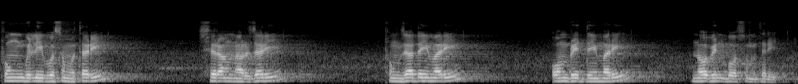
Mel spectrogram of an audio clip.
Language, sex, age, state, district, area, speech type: Bodo, male, 30-45, Assam, Chirang, rural, spontaneous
